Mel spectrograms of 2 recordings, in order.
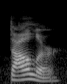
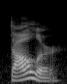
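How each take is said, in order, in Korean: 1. 미국식 발음이에요, 끝에 R 소리가 있어요. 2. 미국식 발음이에요, 끝에 R 소리가 있어요.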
